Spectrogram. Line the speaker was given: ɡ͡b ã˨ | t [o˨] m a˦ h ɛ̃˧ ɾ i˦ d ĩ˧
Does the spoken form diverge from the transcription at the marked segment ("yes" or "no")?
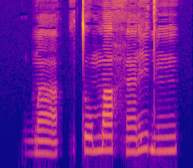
yes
